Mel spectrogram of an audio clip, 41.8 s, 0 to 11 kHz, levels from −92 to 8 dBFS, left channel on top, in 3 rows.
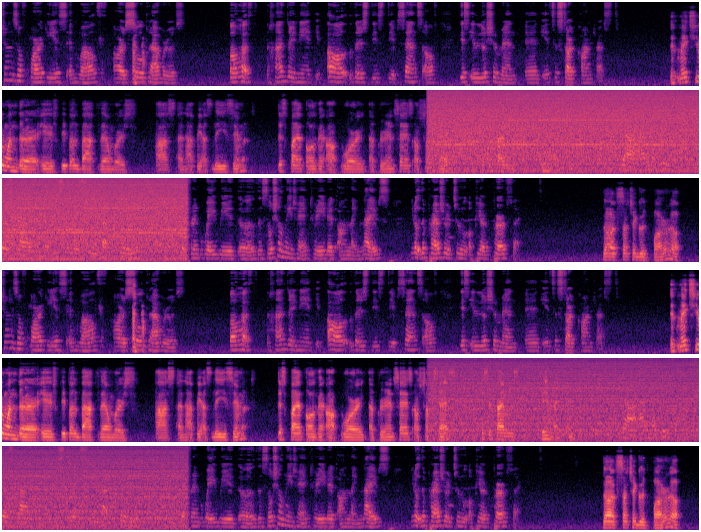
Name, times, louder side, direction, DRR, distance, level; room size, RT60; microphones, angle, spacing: voice 1, 0.0-1.9 2.2-3.6 4.6-5.0 5.3-8.6 9.2-12.0 26.3-30.7 31.1-35.6 36.1-38.2, left 2 dB, 30° left, 1.1 m, -34 dB
voice 2, 13.4-16.6 17.0-18.9 19.5-23.0 23.5-24.3 24.7-25.4 39.9-41.4, right 5 dB, 75° right, 0.5 m, -25 dB
sound 1, 22.4-31.6, left 6 dB, 85° left, 0.5 m, -24 dB
2.4 x 2.1 x 2.5 m
head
